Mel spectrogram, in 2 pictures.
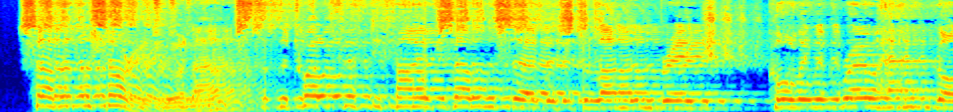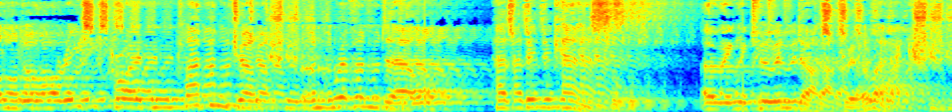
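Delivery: high, sing-song platform announcer; a rail announcer reading cancellations; station announcement. A narrator's reading. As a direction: read it like a tannoy announcement.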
